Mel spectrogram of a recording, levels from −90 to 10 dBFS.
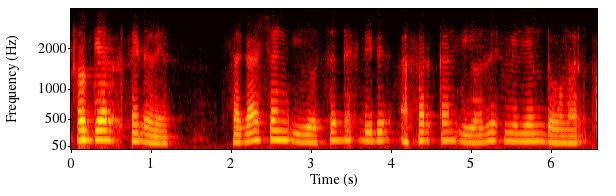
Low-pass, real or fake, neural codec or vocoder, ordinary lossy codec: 3.6 kHz; fake; codec, 32 kHz, 1.9 kbps, SNAC; Opus, 16 kbps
